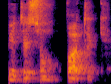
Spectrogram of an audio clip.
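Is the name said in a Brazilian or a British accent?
British. It is said in a British English accent.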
